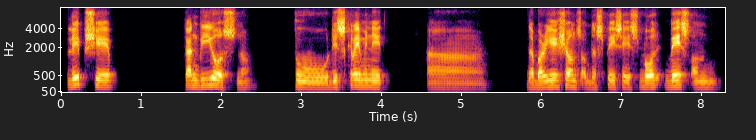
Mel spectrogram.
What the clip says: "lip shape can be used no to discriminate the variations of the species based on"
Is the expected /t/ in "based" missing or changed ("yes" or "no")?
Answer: no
